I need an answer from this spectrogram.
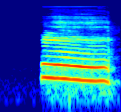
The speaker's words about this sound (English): Excuse me, I yawned.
